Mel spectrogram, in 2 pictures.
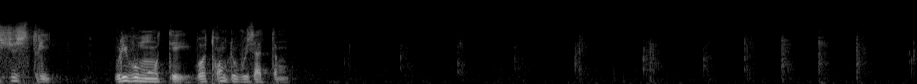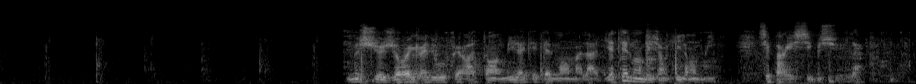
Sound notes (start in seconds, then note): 0.8 man Speaking French; 12.1 French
